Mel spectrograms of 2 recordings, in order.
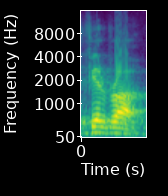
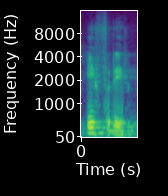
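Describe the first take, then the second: First: The doubled consonant ends with an a vowel. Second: The consonants are not merged and no final vowel. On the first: "दूसरे को फ़तह" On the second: "बग़ैर इदगाम"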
